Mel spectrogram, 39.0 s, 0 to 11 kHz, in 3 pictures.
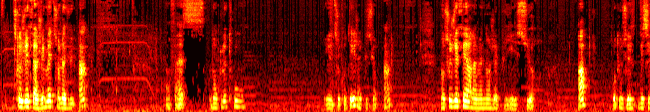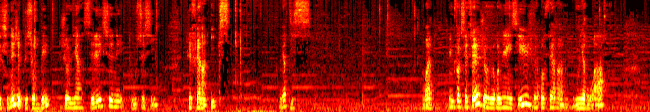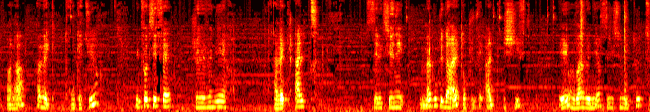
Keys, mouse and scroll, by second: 1.5 KP_1, 2.3 click, 3.2-6.2 middle drag, 7.7 KP_1, 9.5-11.8 middle drag, 11.8 a, 13.7 b, 17.7 x, 23.2-25.1 drag, 27.3-29.2 drag, 29.2-32.4 middle drag, 33.9-35.7 right drag, 35.9-39.0 right drag.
